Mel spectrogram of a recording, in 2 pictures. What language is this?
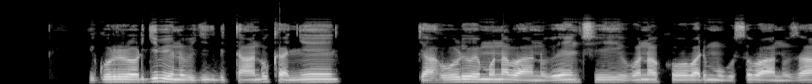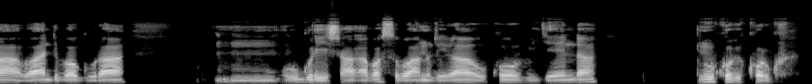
Kinyarwanda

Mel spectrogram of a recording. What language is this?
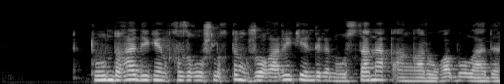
Kazakh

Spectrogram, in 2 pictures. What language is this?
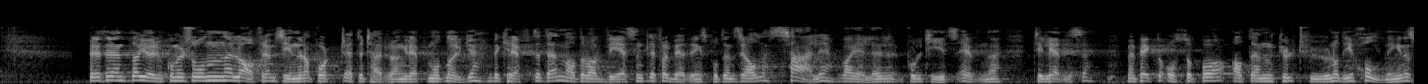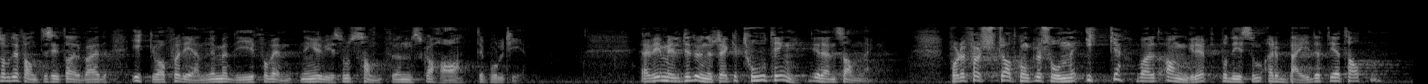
Norwegian Bokmål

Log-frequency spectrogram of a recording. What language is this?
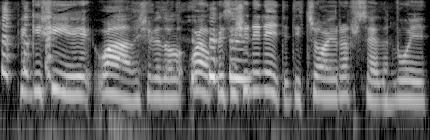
Welsh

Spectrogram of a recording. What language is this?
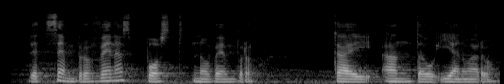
Esperanto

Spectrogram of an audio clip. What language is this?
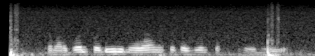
Pashto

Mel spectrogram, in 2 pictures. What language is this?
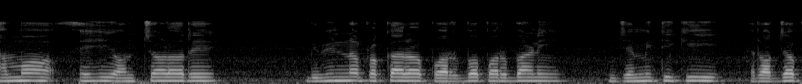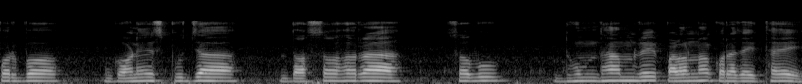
Odia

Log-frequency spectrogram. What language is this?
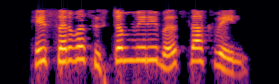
Marathi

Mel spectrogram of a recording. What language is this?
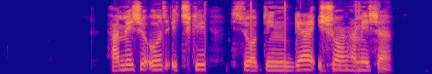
Uzbek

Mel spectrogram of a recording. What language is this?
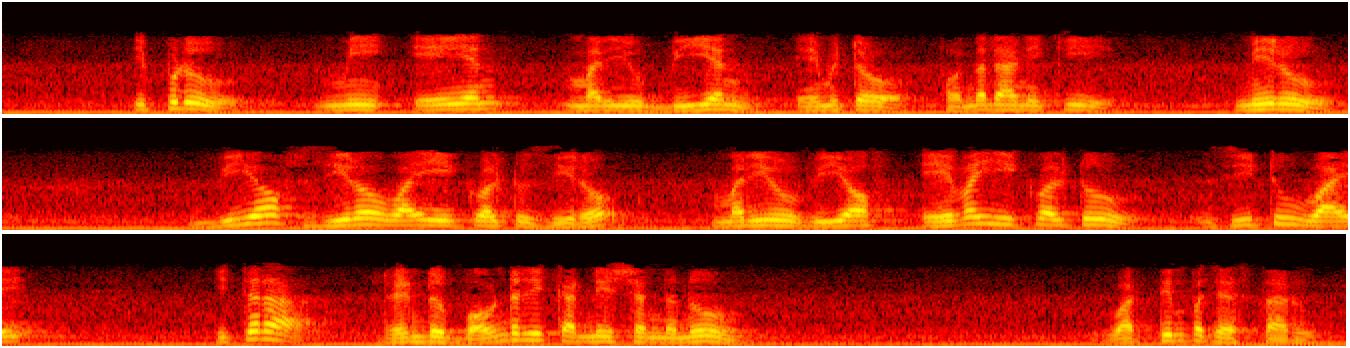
Telugu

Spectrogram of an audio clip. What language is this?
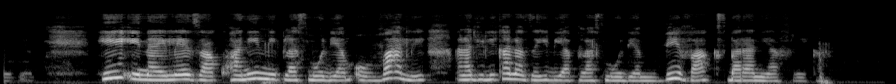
Swahili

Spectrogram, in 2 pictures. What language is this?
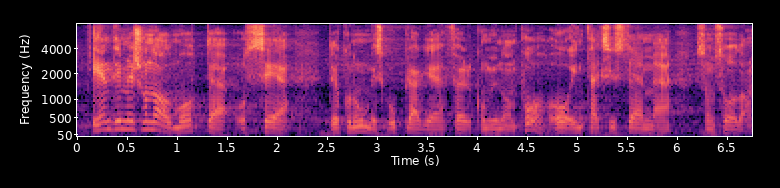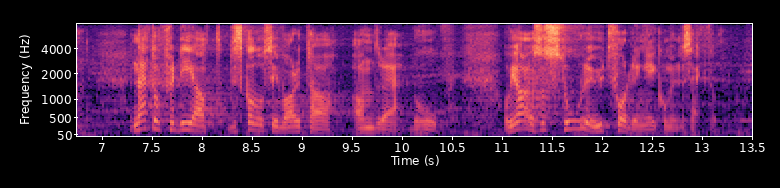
Norwegian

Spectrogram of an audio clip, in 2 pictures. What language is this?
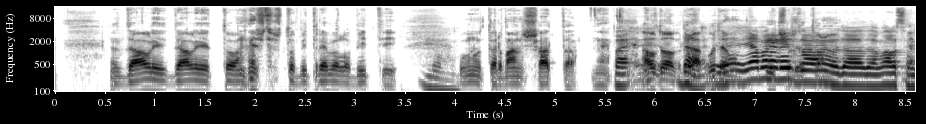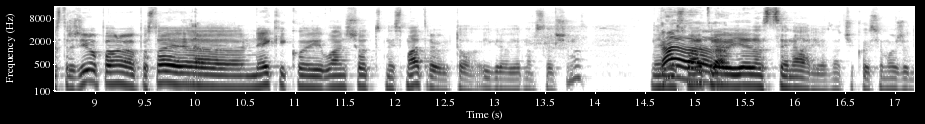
Croatian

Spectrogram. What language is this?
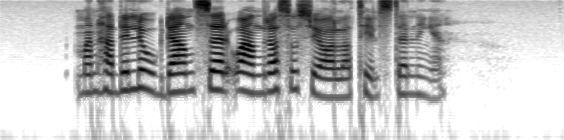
Swedish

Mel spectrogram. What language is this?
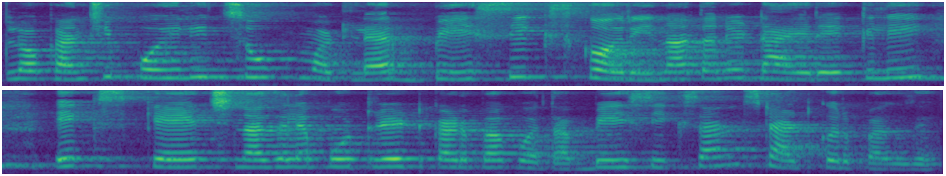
Konkani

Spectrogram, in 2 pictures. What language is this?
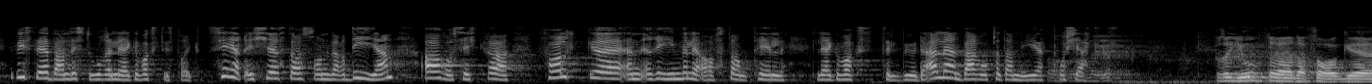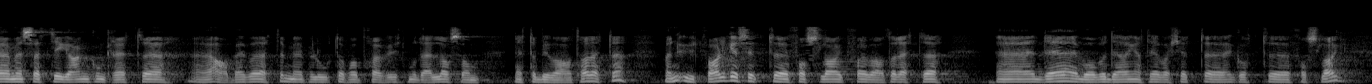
Norwegian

